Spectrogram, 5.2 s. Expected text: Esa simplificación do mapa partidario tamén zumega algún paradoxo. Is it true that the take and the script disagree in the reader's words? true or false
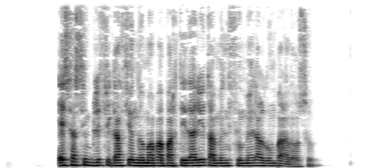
false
